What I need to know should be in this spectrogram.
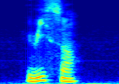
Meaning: eight hundred
- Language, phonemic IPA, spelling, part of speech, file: French, /ɥi sɑ̃/, huit cents, numeral, Fr-huit cents.ogg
